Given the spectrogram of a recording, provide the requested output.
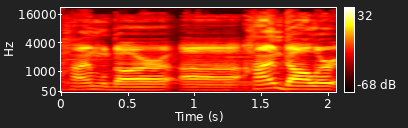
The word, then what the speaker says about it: Heimdallr: I don't mean how many times I reminded you of this, but Heimdallr is pronounced Heimdall. But what about the R? We can't stop the R.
